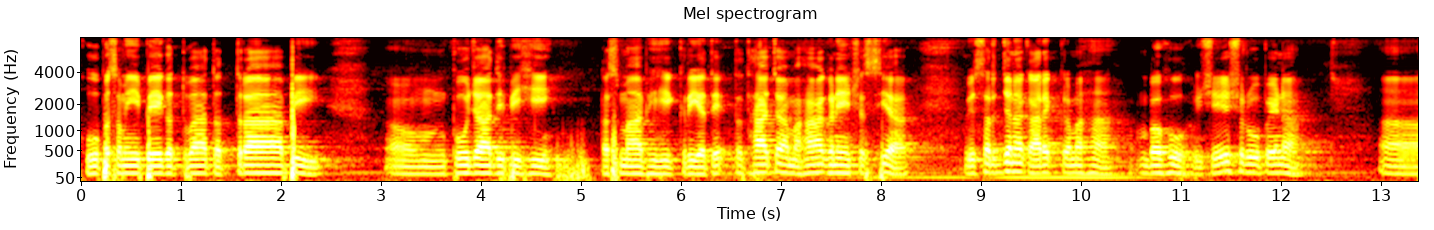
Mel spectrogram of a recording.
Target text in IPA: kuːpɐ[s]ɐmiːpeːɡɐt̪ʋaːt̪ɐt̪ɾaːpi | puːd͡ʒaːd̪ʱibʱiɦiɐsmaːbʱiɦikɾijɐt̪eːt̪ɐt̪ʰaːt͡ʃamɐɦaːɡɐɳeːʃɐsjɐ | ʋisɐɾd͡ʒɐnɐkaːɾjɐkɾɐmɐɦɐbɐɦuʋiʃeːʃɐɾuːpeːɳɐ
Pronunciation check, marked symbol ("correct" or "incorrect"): correct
